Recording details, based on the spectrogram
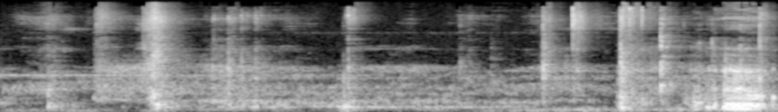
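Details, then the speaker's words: A puppy with the sneezes gives several brief, sharp sneezes in a quiet room. "i'm sorry i have a puppy that has the sneezes so you may hear"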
